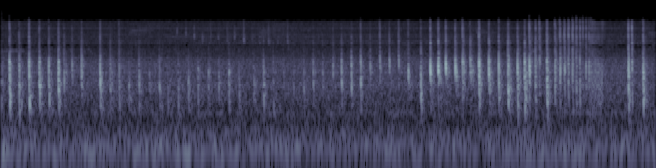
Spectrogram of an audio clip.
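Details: A pipistrelle bat's echolocation calls, recorded in light rain and made audible, come as a rapid run of dry, snapping clicks.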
